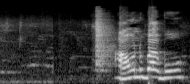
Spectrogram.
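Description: A young woman talks animatedly on a phone.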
